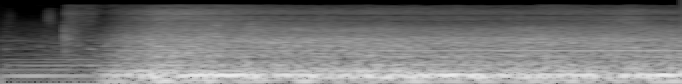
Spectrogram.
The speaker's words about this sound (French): Voilà ce que cet homme vit au quotidien avec la VMC qui fait énormément de bruit. Écoutez.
